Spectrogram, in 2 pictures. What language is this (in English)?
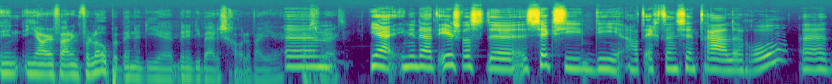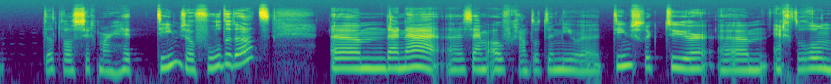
Dutch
